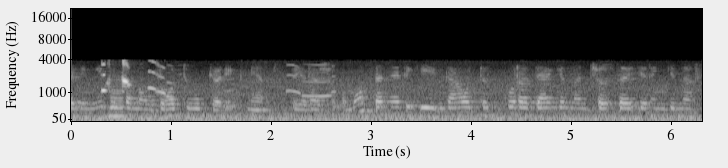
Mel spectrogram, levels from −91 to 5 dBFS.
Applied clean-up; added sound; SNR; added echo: none; Bird; -3 dB; reverberation time 0.4 s.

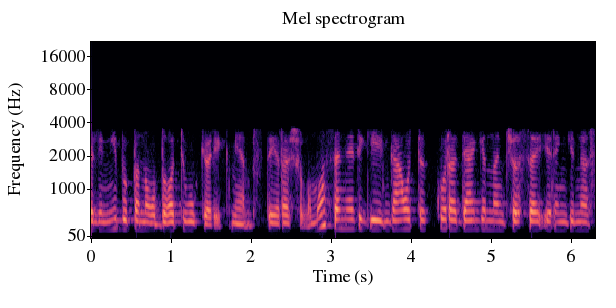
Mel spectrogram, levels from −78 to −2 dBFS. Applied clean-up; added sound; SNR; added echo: none; none; none; none.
